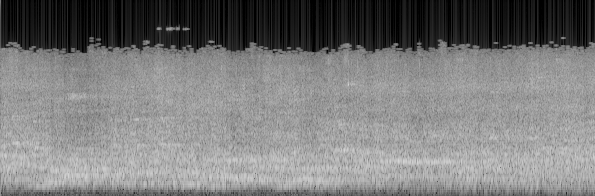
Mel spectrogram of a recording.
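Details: Steady, loud broadband rumble like a rolling train fills the whole stretch, with murmuring voices blended underneath.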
